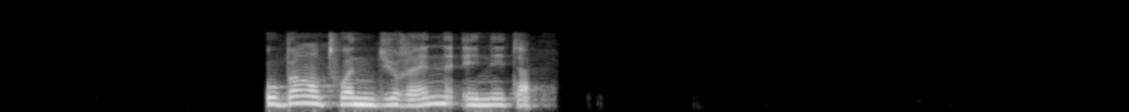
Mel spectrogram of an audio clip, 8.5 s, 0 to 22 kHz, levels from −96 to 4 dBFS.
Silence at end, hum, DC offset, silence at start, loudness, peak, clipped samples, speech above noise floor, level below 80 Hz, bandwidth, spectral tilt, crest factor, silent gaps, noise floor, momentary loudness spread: 4.45 s; none; under 0.1%; 2 s; -15 LUFS; -2 dBFS; under 0.1%; over 76 dB; -58 dBFS; 7.6 kHz; -8 dB/octave; 18 dB; none; under -90 dBFS; 6 LU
